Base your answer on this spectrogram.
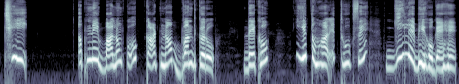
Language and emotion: Urdu, disgusted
